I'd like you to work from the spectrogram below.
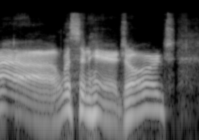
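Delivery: put-on old-timey 1930s cartoon villain voice. Imagining studio executives' conversation, voicing an exec like a 1930s cartoon villain. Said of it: "like a nineteen thirties cartoon villain".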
